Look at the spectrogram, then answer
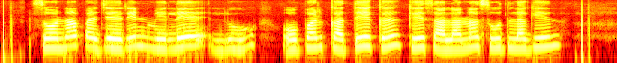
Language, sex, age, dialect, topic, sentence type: Magahi, female, 25-30, Western, banking, question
